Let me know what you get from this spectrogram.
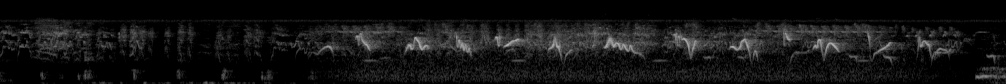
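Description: Birds calling: a quick run of short chirps that sweep up and down in pitch, several a second, starting about three seconds in. Before that, faint short low pulses about twice a second.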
